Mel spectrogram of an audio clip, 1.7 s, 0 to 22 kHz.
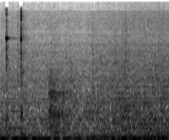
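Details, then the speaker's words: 2018 GM truck 5.3 with code P0446 and hard tank filling, key in run: sharp, dry clicks as the EVAP vent solenoid is commanded on and off by a scan tool; the solenoid was later replaced. "we should be able to hear it clicking it's quiet in here not venting is on venting is off so I think we're going to try see if that uh it's it's physically clicking you can hear it"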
